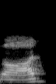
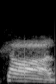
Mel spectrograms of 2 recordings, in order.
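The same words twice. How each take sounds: First: The word is said with a British vowel. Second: The word is said with an American vowel. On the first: "ইউকেতে গড ঠিক আছে" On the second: "but USA"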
